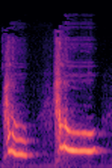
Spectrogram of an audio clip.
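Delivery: high, sing-out hello; coaxing call. Acted. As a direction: call sweetly to a hidden creature. Calling the mouse from its hole. (hoch lockendes Rufen)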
